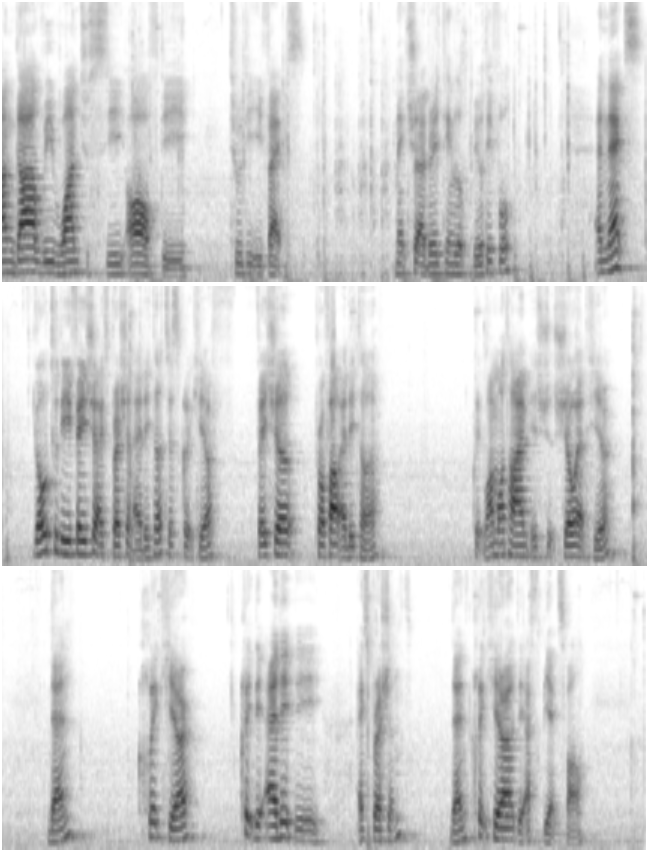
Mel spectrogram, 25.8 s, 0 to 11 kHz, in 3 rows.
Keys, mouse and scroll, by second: 0.0-4.3 typing, 1.9 click, 4.2 click, 4.5-5.4 scroll down 26, 6.2 click, 6.4-6.8 scroll up 5, 7.5-20.5 drag, 24.4 click.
